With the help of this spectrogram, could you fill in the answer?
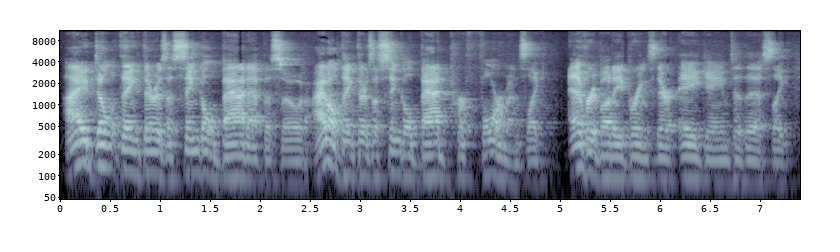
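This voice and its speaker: A man's voice: sits low, moderate pace, few pauses, bright, forceful tone. A man talking casually as a reviewer, chatty and informal, with emphatic asides. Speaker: host and reviewer of audio dramas. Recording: roomy, echoey sound.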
